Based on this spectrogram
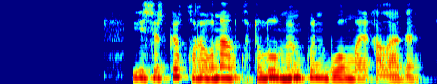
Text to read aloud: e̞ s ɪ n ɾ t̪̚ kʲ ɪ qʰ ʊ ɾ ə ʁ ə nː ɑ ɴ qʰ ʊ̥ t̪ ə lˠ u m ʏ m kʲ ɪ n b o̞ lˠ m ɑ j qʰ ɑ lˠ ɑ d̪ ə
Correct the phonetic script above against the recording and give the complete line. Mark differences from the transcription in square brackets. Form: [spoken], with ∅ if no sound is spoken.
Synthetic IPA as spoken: e̞ s ɪ [∅] ɾ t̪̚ kʲ ɪ qʰ ʊ ɾ ə ʁ ə [n] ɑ ɴ qʰ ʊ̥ t̪ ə lˠ u m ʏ m kʲ ɪ n b o̞ lˠ m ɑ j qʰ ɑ lˠ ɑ d̪ ə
